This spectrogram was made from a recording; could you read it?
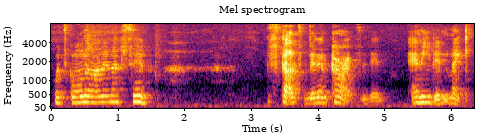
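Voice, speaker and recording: A middle-aged woman telling a painful story as an interview guest, speaking softly and sometimes near a whisper. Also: mid-range voice, measured pace. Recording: roomy echo.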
